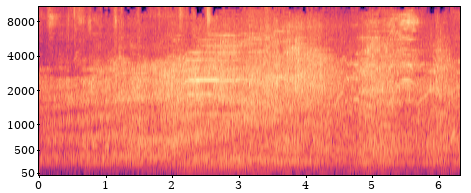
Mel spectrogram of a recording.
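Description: A Sukhoi aerobatic plane's nine-cylinder radial engine running during aerobatics overhead. It swells to its loudest about two to three seconds in and then eases off, with voices underneath.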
